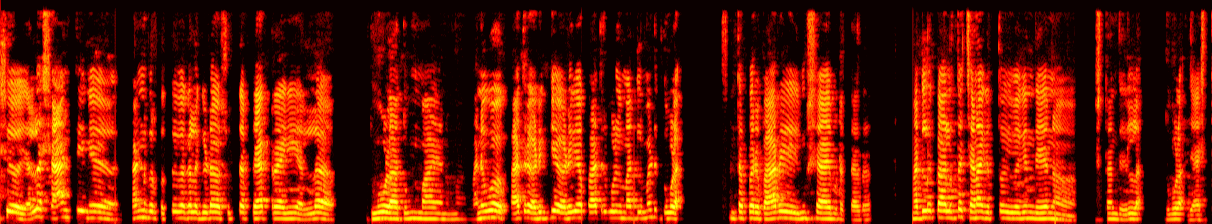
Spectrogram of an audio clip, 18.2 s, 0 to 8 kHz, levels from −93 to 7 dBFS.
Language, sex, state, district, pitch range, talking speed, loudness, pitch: Kannada, female, Karnataka, Bellary, 195-225 Hz, 105 wpm, -18 LUFS, 215 Hz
